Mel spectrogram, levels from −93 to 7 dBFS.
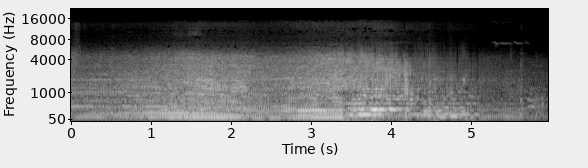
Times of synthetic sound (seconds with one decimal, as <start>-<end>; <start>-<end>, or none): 3.4-5.1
